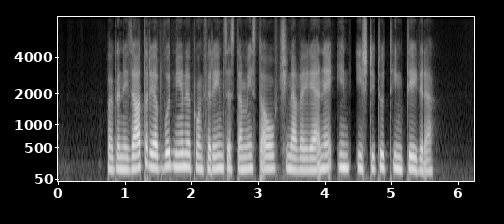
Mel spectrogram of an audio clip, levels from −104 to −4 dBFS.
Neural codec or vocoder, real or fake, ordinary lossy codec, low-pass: codec, 16 kHz, 0.5 kbps, FunCodec, trained on LibriTTS, 25 frames a second; fake; none; none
